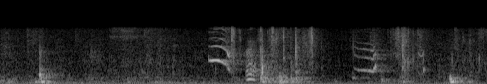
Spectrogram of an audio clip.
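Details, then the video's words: Just-woken Boxer puppies give squeaky whimpers, each a sharp high note that slides downward, two main cries about a second and a half apart amid light shuffling. "boxer puppies just waking up"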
